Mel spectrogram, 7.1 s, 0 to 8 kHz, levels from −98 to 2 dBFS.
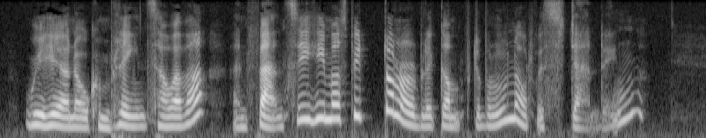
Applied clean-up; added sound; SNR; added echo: none; none; none; none.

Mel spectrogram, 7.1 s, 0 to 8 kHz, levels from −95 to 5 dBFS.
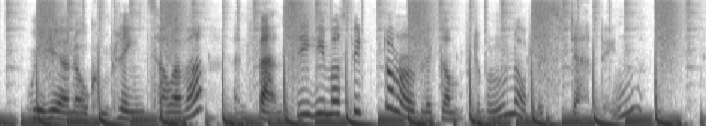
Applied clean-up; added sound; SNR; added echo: none; Bass guitar; -4 dB; none.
